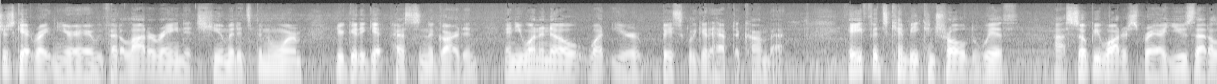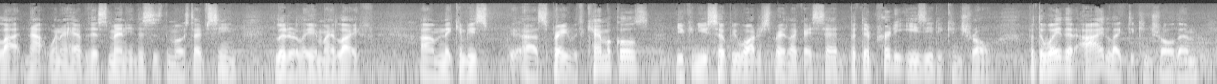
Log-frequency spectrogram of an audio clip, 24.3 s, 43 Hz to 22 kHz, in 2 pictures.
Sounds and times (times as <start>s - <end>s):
Speech: 0.0s - 24.2s.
